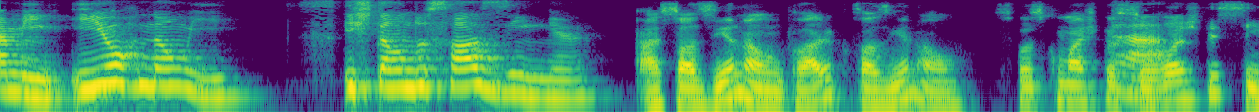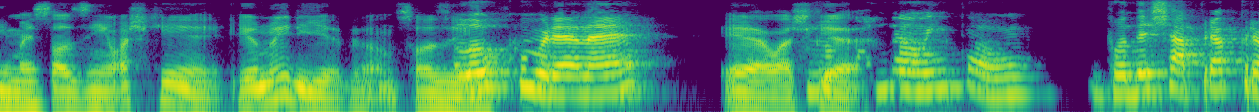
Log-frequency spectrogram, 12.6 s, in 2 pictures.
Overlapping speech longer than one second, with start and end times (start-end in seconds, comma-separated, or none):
none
